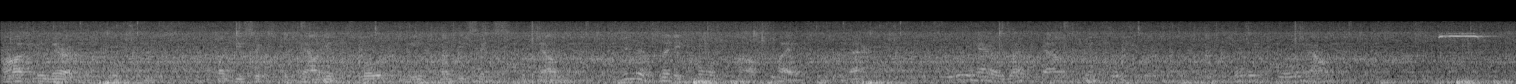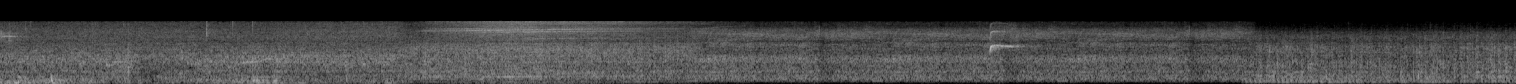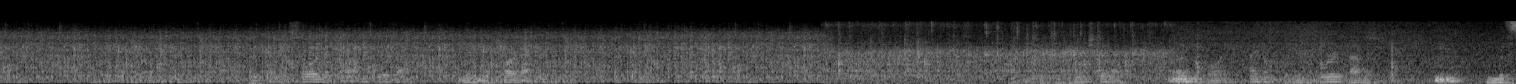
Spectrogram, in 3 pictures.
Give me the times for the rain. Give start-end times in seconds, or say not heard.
0.0-45.4.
